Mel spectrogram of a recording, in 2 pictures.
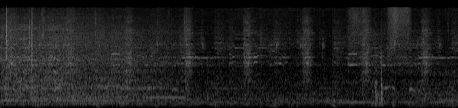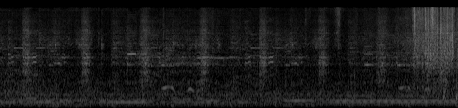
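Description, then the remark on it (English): A truck that has come to empty the porta potties idles in a steady, heavy rumble with a low droning hum that holds constant for the whole stretch, faint indistinct voices occasionally mixed in beneath it. “Waiting behind the truck that is here to empty the porta potties, I guess.”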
